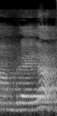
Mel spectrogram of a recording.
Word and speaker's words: umbrella: And here U sounds a, and a is a vowel sound of U.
